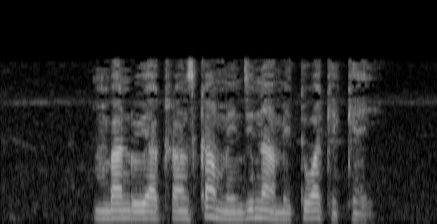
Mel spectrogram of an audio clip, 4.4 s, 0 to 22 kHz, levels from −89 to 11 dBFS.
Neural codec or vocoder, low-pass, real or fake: none; 7.2 kHz; real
